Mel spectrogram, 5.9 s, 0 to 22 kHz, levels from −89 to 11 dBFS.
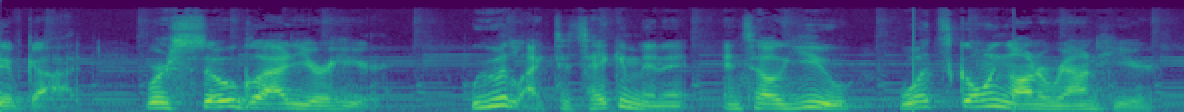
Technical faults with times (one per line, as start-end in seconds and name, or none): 4.56-5.56 periodic USB or driver dropouts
